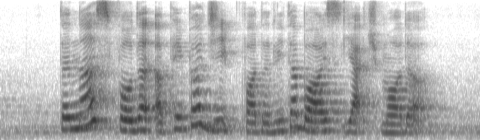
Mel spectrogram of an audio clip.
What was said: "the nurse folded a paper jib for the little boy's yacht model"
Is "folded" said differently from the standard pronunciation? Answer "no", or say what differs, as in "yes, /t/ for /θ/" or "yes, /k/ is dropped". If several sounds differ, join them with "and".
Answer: yes, /l/ is dropped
